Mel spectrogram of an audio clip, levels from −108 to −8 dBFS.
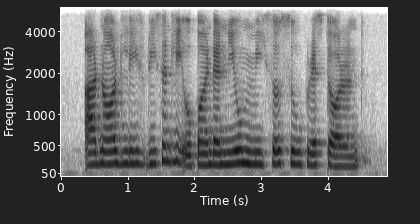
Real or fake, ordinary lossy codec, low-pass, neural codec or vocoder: real; Opus, 32 kbps; 5.4 kHz; none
